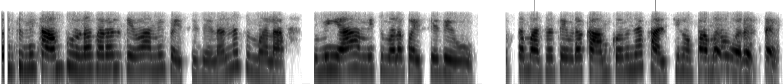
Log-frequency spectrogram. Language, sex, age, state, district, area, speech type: Marathi, female, 45-60, Maharashtra, Mumbai Suburban, urban, conversation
